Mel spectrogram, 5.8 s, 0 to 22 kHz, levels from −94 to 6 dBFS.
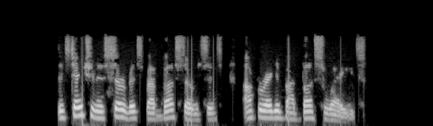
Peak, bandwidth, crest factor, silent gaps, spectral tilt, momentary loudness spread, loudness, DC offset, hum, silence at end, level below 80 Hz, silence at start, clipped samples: -2 dBFS; 8.2 kHz; 16 dB; 3.15-3.23 s; -4.5 dB/octave; 13 LU; -18 LUFS; under 0.1%; none; 0.9 s; -54 dBFS; 0.75 s; under 0.1%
